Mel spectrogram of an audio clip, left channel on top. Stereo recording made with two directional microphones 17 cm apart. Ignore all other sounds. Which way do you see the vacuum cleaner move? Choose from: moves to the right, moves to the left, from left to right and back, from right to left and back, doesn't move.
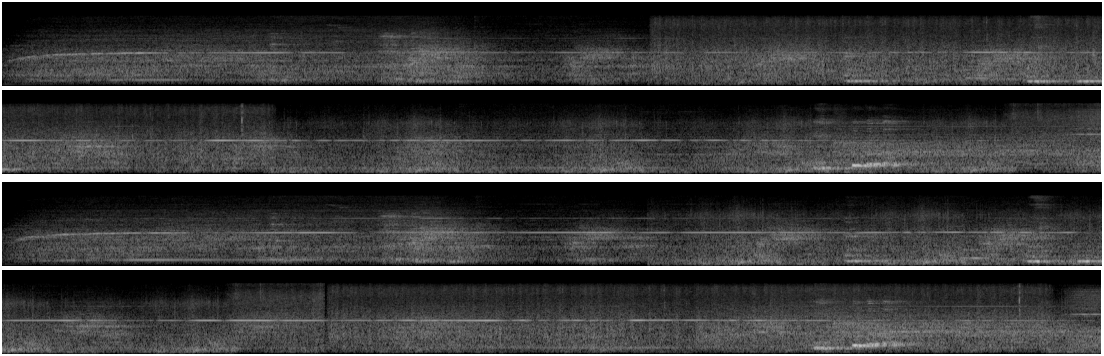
moves to the right.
